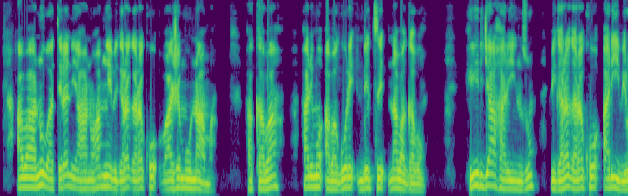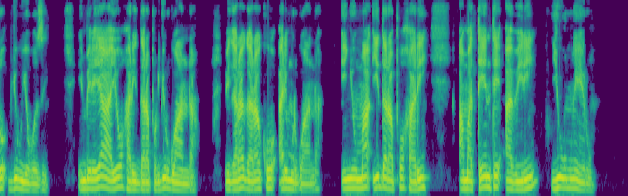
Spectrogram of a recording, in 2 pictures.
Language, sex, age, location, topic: Kinyarwanda, male, 25-35, Huye, health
